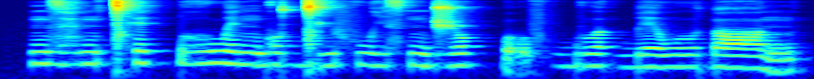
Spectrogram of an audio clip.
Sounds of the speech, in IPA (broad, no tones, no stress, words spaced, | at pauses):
nzæ̤nǀʰek͡po̤ weŋɡoɡ͡ǀif wi̤snd͡ʒo k͡po̰fɡ͡buɐ̯ ɡ͡bewuɗɒn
